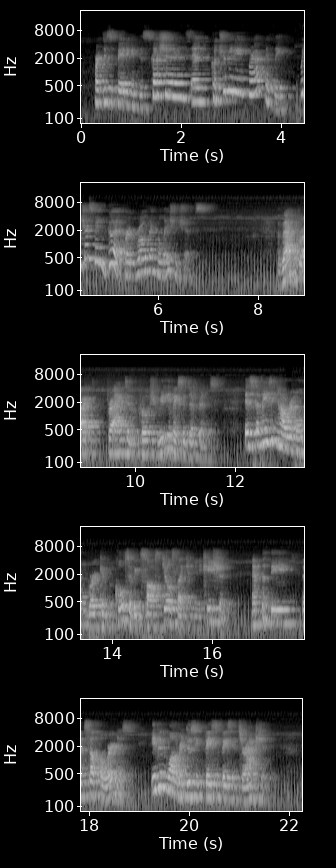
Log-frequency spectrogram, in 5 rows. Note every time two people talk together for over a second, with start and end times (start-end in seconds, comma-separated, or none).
none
